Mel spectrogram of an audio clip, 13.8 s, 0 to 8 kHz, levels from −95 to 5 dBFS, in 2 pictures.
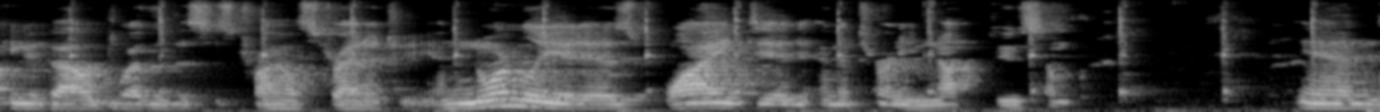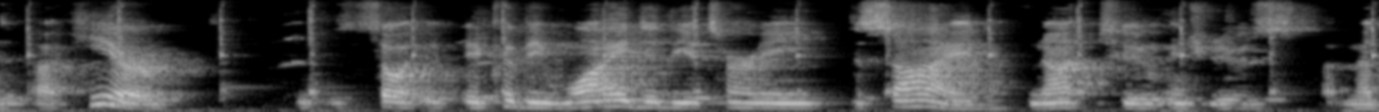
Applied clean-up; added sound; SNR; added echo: classical method log-MMSE.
